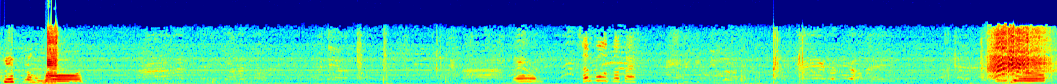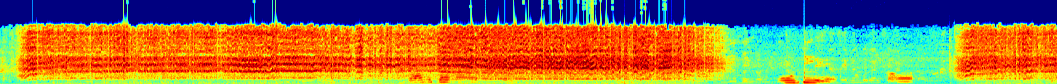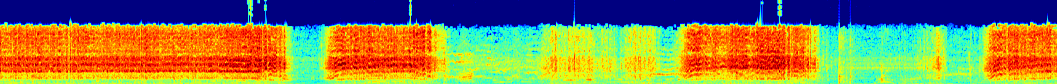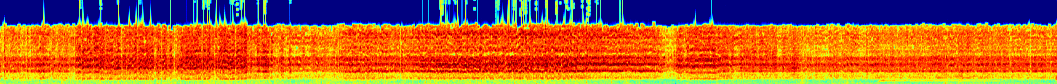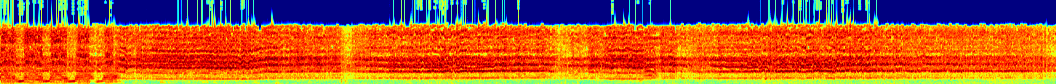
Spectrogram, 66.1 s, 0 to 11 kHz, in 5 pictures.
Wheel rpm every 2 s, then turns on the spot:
0, 0, 0, 0, 0, 0, 40, 210, 230, 220, 200, 20, 40, 220, 210, 120, 40, 30, 110, 60, 220, 220, 230, 220, 230, 230, 230, 220, 220, 220, 220, 220, 230.
32-34 36-38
